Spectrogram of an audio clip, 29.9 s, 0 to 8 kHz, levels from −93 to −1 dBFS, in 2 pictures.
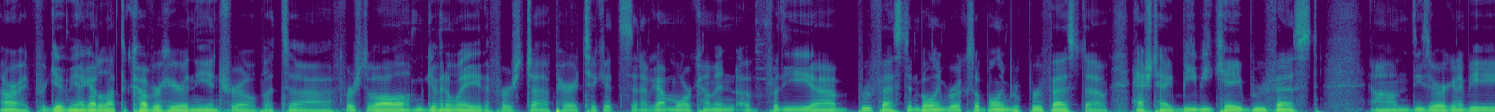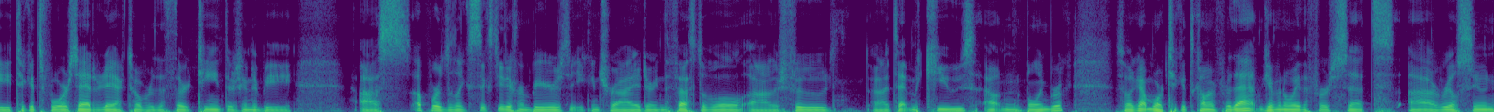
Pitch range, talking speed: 85-100 Hz, 200 wpm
